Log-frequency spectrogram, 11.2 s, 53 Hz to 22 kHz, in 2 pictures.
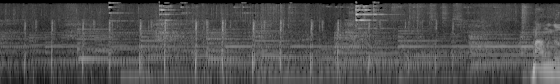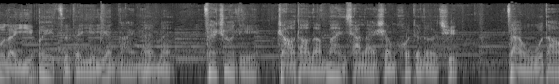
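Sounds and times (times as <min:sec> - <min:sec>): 
joggers' rhythmic running footsteps: 0:00.0 - 0:06.8
sustained tonal music: 0:01.0 - 0:06.5
speech: 0:05.4 - 0:11.1.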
